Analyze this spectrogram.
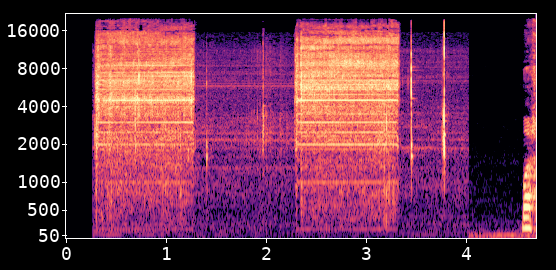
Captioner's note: sound of small gears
